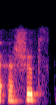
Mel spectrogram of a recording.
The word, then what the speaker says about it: Kaszubska: so my Facebook is like my name Elena kashupska I know it's it's struggle for not Polish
